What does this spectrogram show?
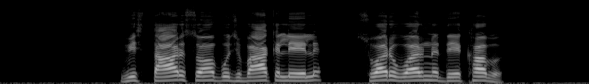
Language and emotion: Maithili, neutral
